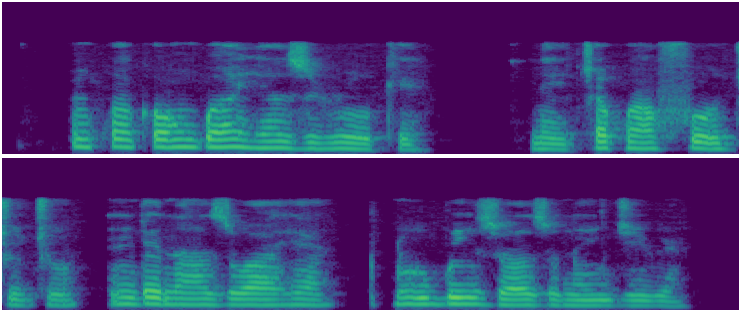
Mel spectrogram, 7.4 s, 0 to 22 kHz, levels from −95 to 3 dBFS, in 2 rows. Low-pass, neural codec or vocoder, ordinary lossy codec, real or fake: 7.2 kHz; vocoder, 44.1 kHz, 128 mel bands, Pupu-Vocoder; none; fake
